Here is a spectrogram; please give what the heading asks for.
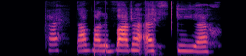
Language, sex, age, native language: Icelandic, male, 8, Icelandic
